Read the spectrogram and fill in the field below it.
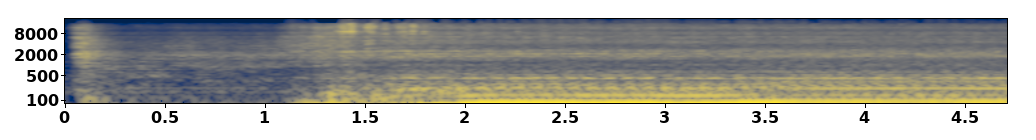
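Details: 1971 Oldsmobile Cutlass Supreme V8 on first start with a newly installed Edelbrock 1791 electric fuel pump and new fuel lines. The pump is audible, then a brief crank and a strong, even idle with no misses; it ran fine for 10 minutes.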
